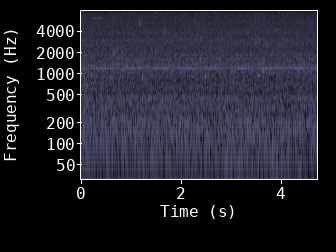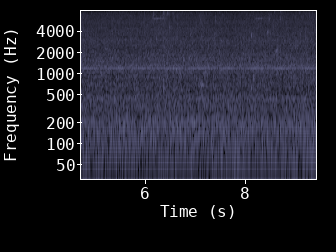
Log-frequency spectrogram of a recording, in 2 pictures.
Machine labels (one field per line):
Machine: pump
